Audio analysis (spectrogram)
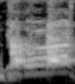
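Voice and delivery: slow praise. Real, not acted. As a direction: draw out very good to reward the pet. Praising the pet again.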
